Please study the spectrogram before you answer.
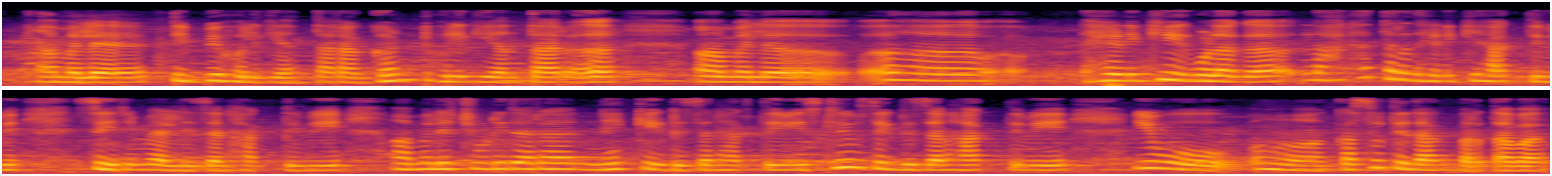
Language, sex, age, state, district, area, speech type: Kannada, female, 45-60, Karnataka, Dharwad, rural, spontaneous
